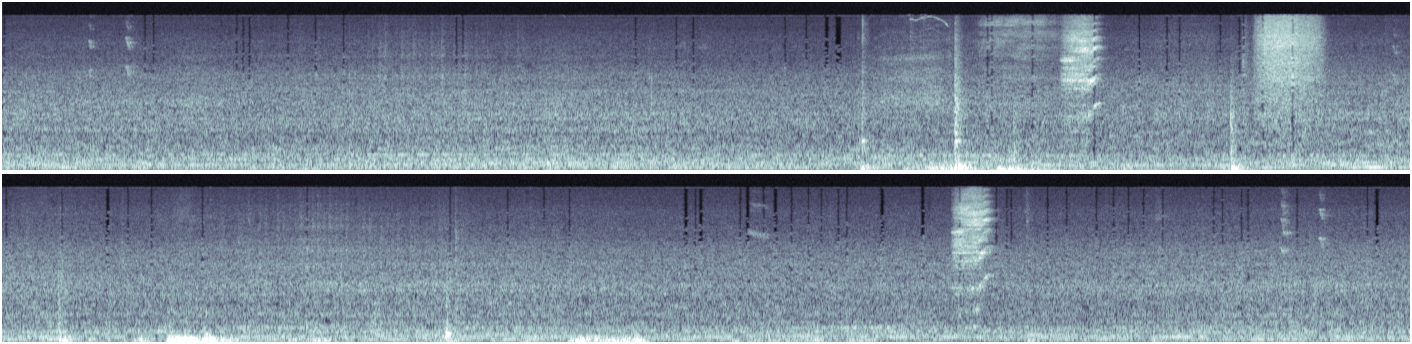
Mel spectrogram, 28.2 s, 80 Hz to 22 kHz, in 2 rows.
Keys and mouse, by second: 9.8 n, 11.6 n, 15.8 Tab, 17.6-20.1 drag, 19.8 Tab, 21.2 ctrl+Tab, 23.7 middle click, 24.0 middle click, 24.9 middle click.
